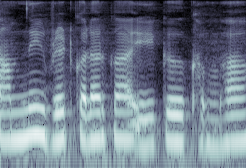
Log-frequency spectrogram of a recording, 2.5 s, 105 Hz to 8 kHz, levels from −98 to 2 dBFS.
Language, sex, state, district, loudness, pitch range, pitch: Hindi, female, Uttarakhand, Tehri Garhwal, -14 LUFS, 205-220 Hz, 215 Hz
